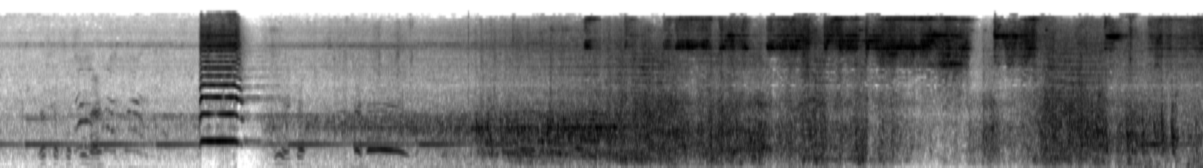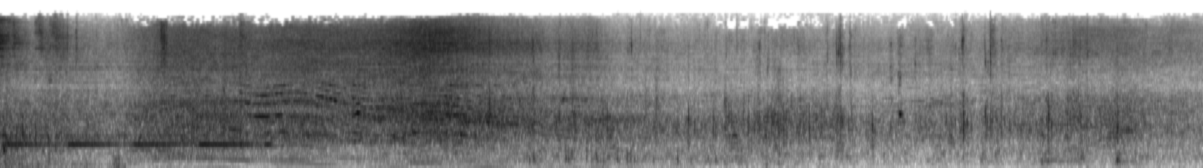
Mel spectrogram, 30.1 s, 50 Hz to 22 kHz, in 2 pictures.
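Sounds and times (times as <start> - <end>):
train rolling past: 0.0 - 30.0
wheels clacking over rail joints: 0.0 - 30.0
wheels squealing on rails: 1.1 - 30.0.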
